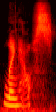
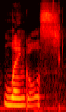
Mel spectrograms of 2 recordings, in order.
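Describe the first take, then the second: First: The second syllable sounds like 'house'. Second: The second syllable sounds like 'les'. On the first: This is how people in the hometown say it. "the town I grew up in, they pronounce it differently" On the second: This is the way the name's owner prefers it. "Which way do you prefer?"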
